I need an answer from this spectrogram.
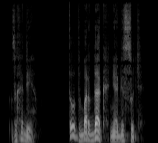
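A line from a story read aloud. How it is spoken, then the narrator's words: Suddenly cold voice. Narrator (Russian): сказала внезапно охладевшим голосом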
